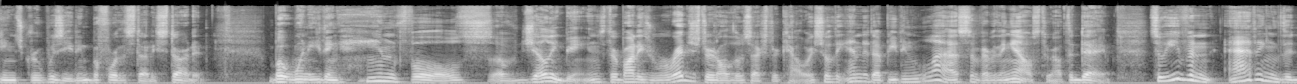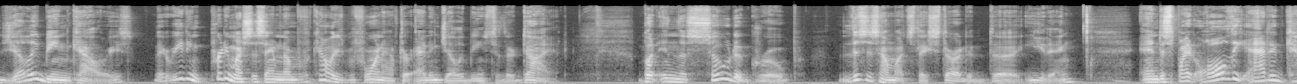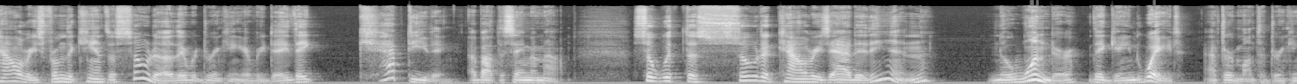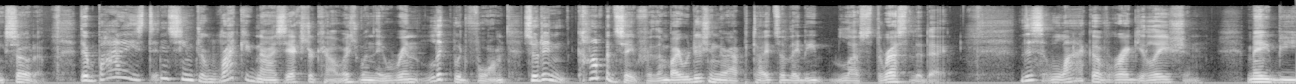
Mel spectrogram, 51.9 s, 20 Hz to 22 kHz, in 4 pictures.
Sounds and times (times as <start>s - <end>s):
Speech: 0.0s - 2.1s, 2.7s - 18.6s, 19.4s - 31.6s, 32.3s - 48.5s, 49.1s - 51.8s.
